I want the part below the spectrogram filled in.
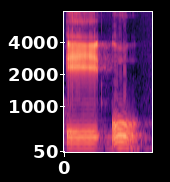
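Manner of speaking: ए and ओ said low and deliberate; slow demo of ए, ओ; vowel demo. Shown as a demonstration. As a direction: sound ए, ओ with the mouth half closed. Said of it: "मुख आधा बंद रहता हो".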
